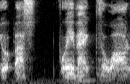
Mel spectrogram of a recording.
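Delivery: gasping. Collapsed Zazuin speaks to you with his last breaths, gasped. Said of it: "he gasped".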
